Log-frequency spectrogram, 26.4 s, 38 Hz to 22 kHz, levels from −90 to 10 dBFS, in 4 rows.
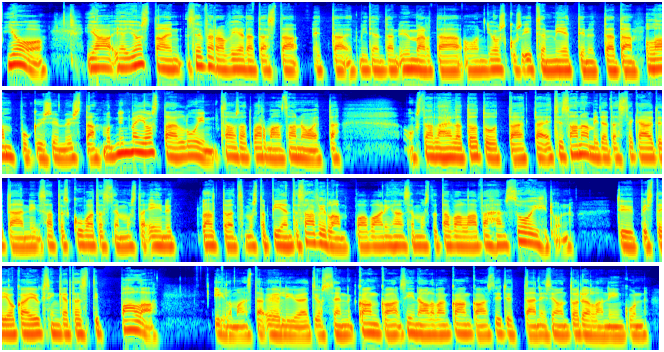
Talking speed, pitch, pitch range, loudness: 175 wpm, 130 Hz, 125-140 Hz, -12 LUFS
